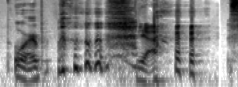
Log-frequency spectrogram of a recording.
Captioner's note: laughs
